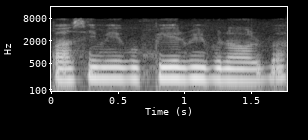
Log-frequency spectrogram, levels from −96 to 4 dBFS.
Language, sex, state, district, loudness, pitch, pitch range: Bhojpuri, female, Uttar Pradesh, Deoria, -13 LUFS, 195 Hz, 185-200 Hz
